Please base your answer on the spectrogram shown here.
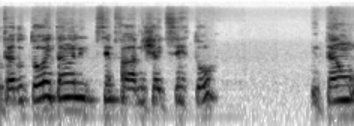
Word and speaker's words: Michel de Certeau: A pronúncia do nome, eu tive como professor o Google Tradutor, então ele sempre falava Michel de Certeau.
